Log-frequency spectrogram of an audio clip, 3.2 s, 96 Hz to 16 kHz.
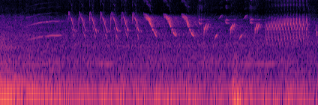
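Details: Singing goldfinch mule from Algeria, 2018, delivering a quick run of repeated bright, liquid chirps that shift into scattered sharp high notes and a brief buzzy rasp, over faint low background noise.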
